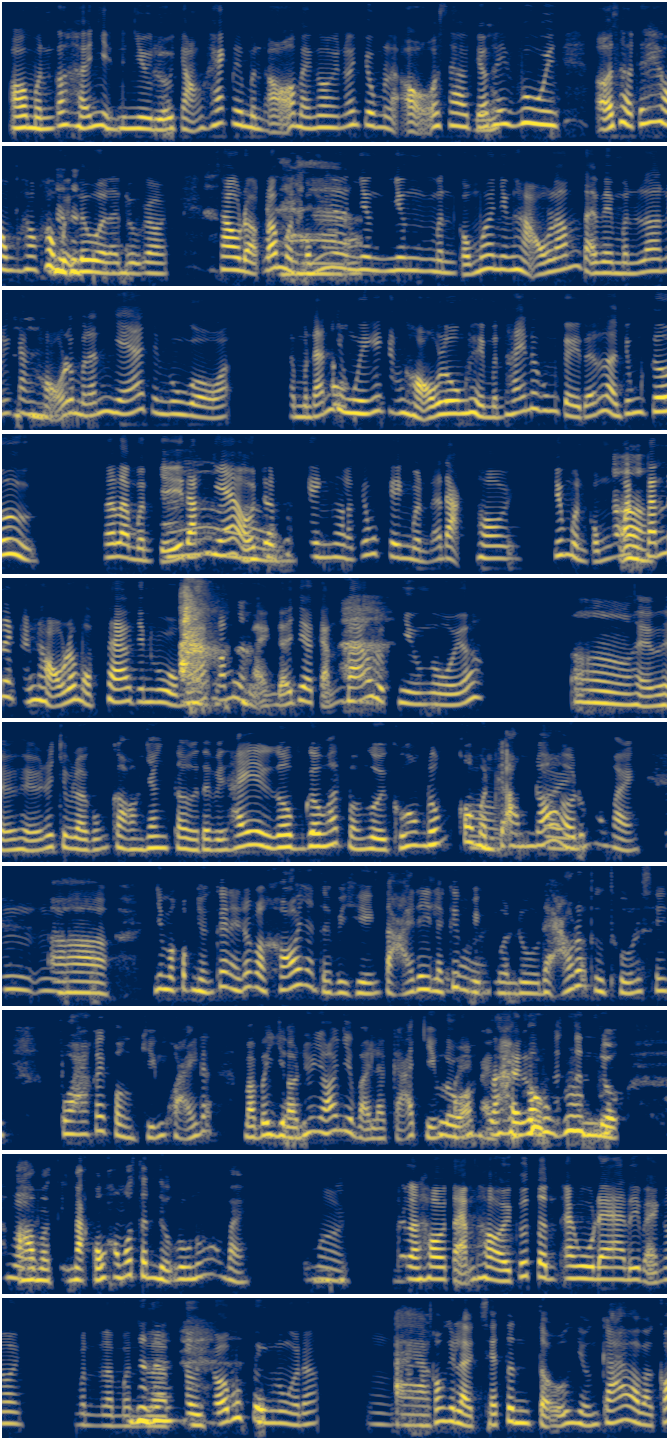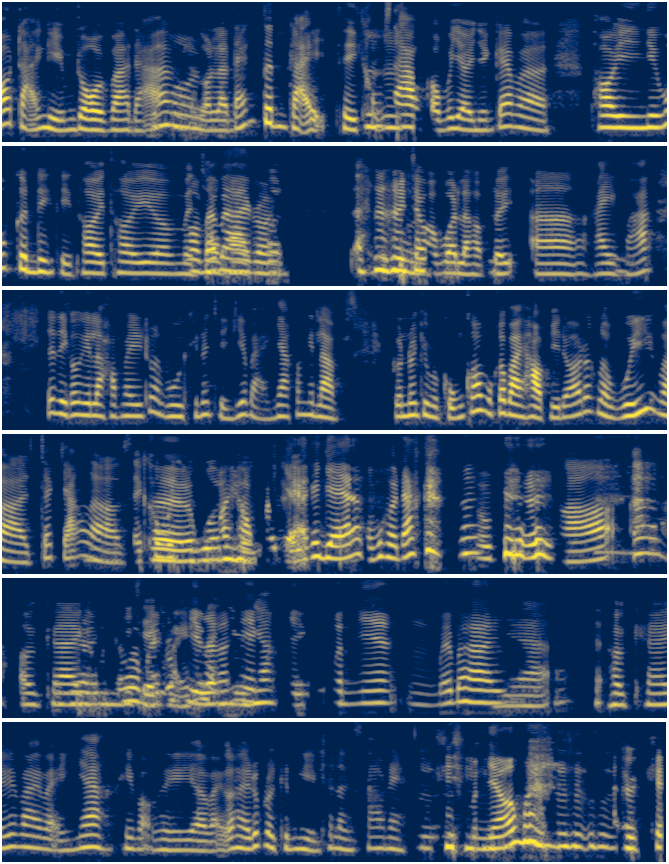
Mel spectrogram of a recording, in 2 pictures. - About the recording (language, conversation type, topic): Vietnamese, podcast, Bạn rút ra bài học gì từ lần bị lừa đảo khi đi du lịch?
- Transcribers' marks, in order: other background noise; laugh; laugh; tapping; laughing while speaking: "luôn"; laugh; laugh; laugh; other noise; laughing while speaking: "đắt á, ô kê"; laugh; laughing while speaking: "nhớ mà"; laugh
